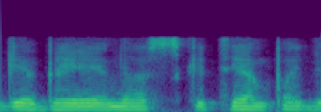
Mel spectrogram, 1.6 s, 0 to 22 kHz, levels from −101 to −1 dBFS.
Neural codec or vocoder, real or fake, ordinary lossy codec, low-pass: codec, 16 kHz, 2 kbps, FreqCodec, smaller model; fake; MP3, 48 kbps; 5.4 kHz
